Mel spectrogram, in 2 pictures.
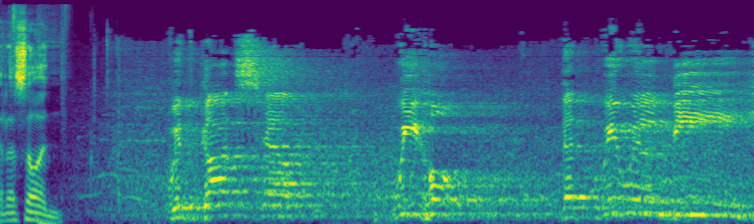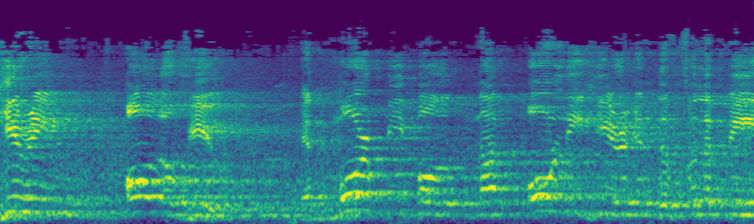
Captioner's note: the voice behind whisper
